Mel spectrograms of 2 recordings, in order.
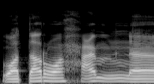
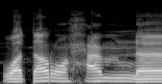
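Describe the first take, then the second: The two takes are said the same way.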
